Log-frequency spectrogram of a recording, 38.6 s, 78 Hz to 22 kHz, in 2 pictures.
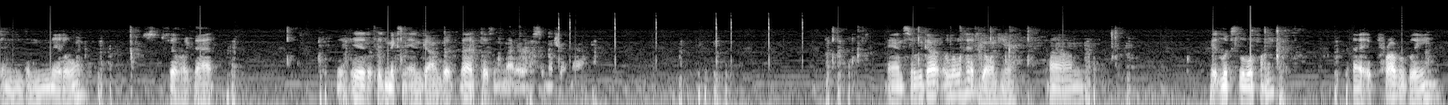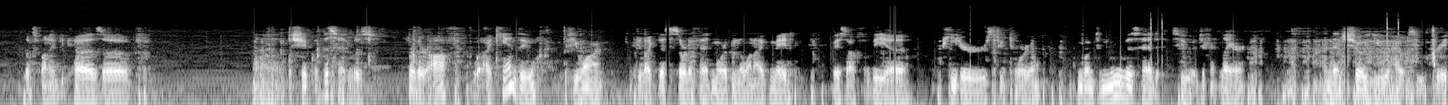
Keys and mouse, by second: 0.7 f, 1.7-3.7 middle drag, 3.7 Tab, 5.7 Tab, 11.4 Tab, 15.8 KP_3, 31.5 m, 37.0-38.6 drag, 38.0 KP_1.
